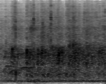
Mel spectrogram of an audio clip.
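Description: An audience bursts into steady applause for a volunteer who has come up on stage, a dense, even wash of many hands clapping at once with a few sharper claps standing out, holding at a constant moderate level without any talking.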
